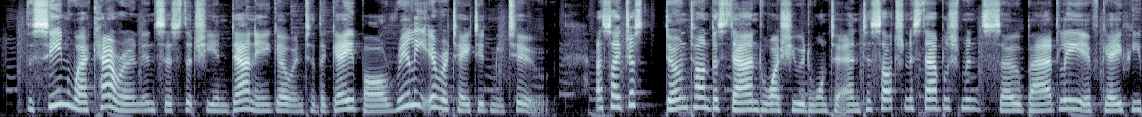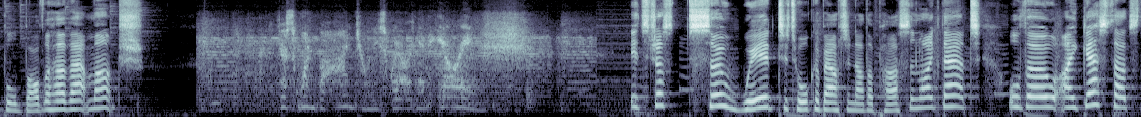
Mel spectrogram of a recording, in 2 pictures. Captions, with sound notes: The scene where Karen insists that she and Danny go into the gay bar really irritated me too, as I just don’t understand why she would want to enter such an establishment so badly if gay people bother her that much. “There’s one behind you and he’s wearing an earring!” [Danny shushes her] It’s just so weird to talk about another person like that, although I guess that’s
